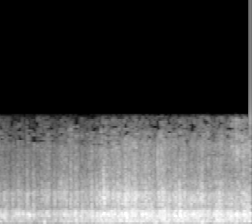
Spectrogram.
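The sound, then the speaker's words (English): Heavy rain pounds steadily on a car, a dense, loud wash of hissing and drumming with no breaks and no voices. “This rain is something else. I've never seen rain this bad.”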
